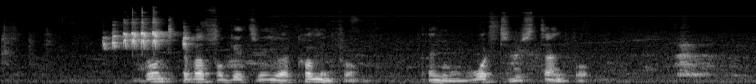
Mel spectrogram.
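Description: An elderly man speaks slowly in a low voice.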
